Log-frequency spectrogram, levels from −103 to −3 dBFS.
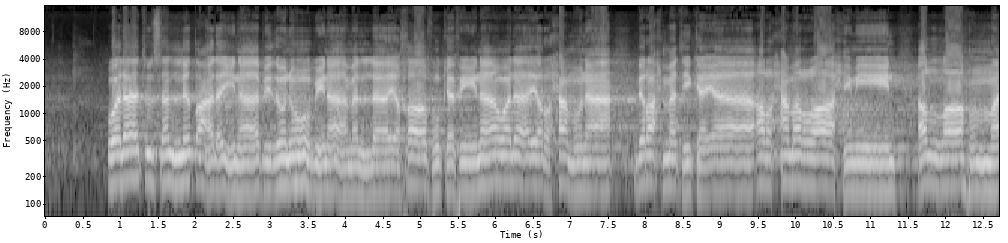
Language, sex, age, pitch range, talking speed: Arabic, male, 50-69, 140-165 Hz, 70 wpm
